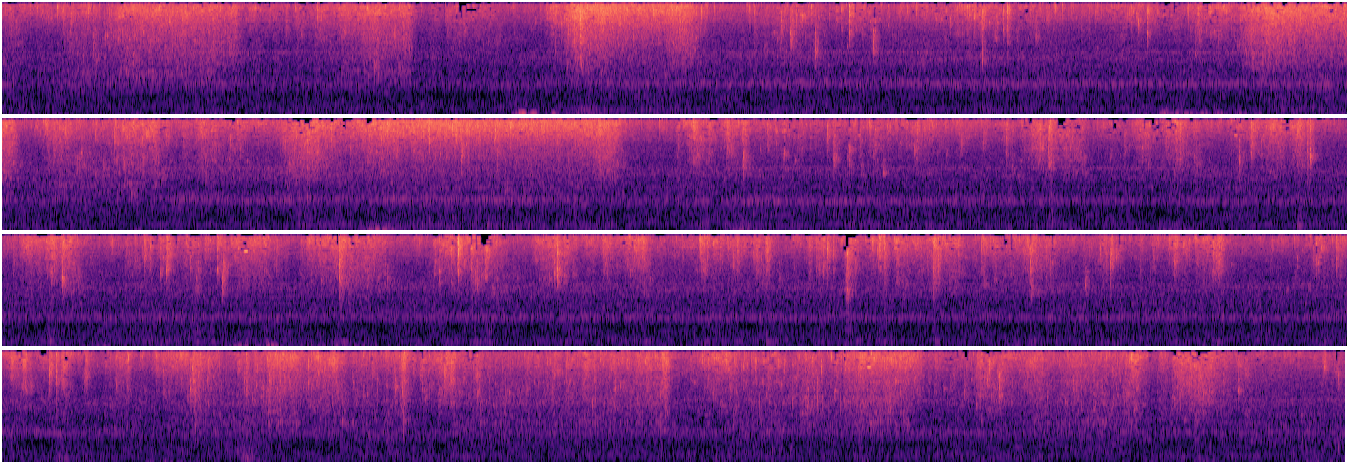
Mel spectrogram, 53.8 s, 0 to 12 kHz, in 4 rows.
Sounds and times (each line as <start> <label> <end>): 0.0 someone taking a shower 53.7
